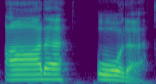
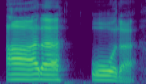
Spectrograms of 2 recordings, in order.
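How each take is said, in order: No difference in how they are said.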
